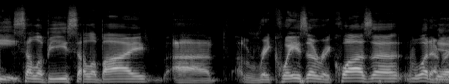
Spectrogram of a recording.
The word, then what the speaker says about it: Rayquaza: mythical Pokemon that Celabe Celabe, Celabi, uh, Rayquaza, Rayquaza, whatever. It's tomato tomato. Uh, although Rayquaza is the official pronunciation I learned from Sarah Natenny when she came on the podcast.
